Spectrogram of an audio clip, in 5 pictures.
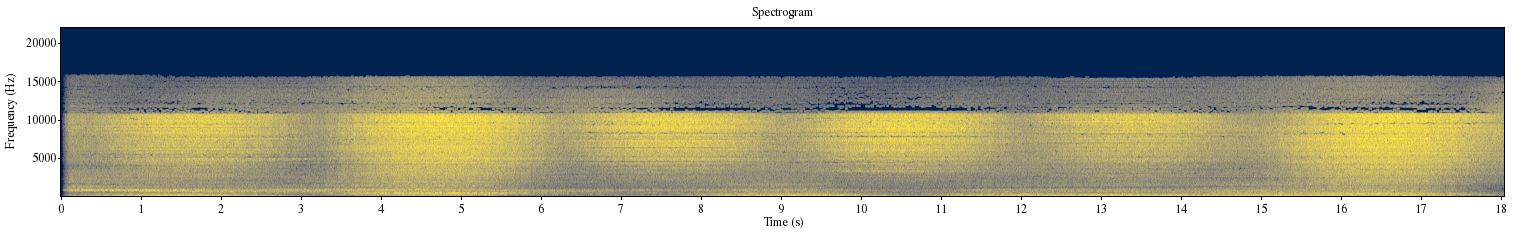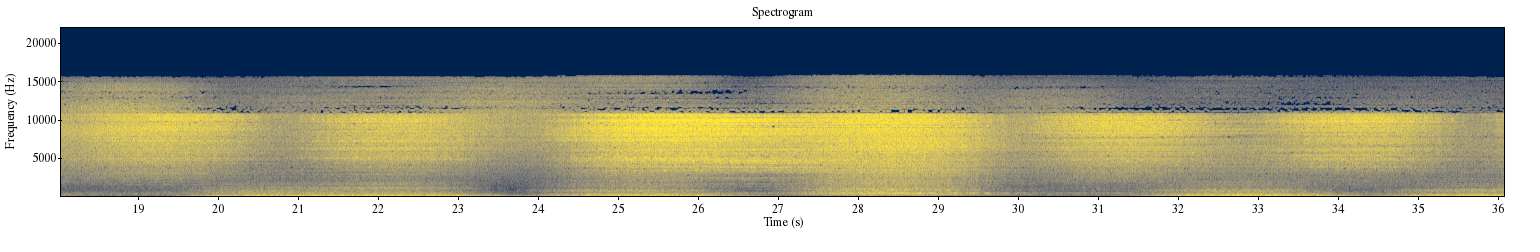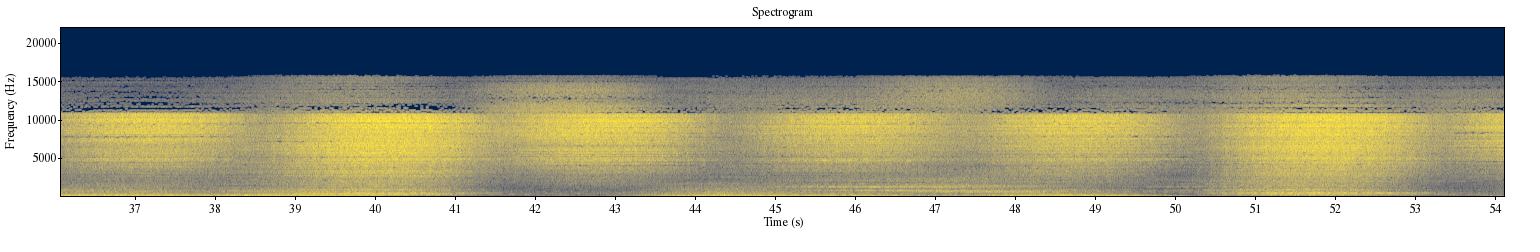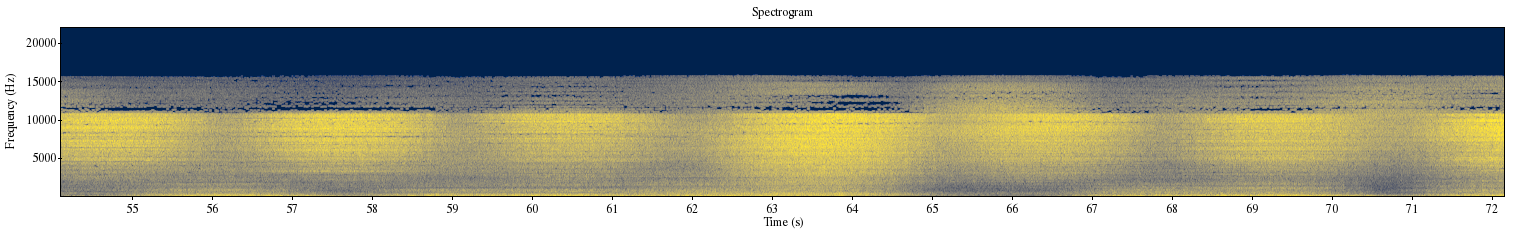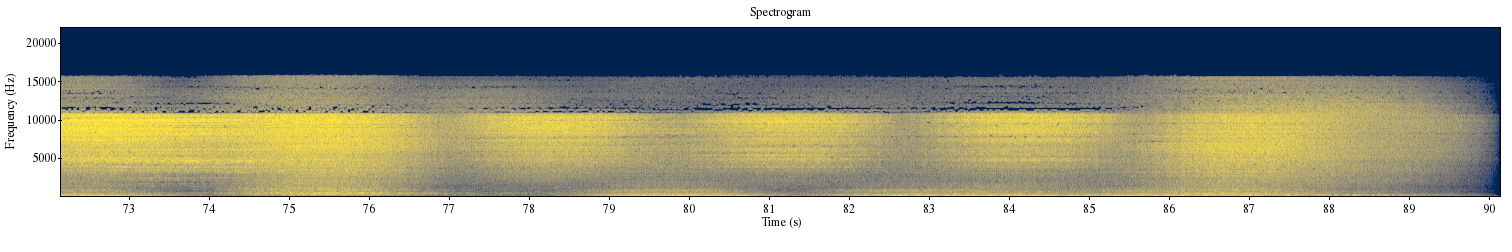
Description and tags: space breathing
This is one of my breakbeats put through Paul's Extreme Soundstretch ! End result sounds like outer space stuff, kinda edge to it, put your own effects on this, for use in all kinds of your creative projects. Hope you enjoy :)
aliens, equipment, alien, suit, canyon, inhale, vocal, human, air, gravity, prison, exploration, cave, voice, astronaut, horror, chamber, oxygen, breathing, torture, reverb, space, explore, breath, outer, exploring, exhale, gasp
